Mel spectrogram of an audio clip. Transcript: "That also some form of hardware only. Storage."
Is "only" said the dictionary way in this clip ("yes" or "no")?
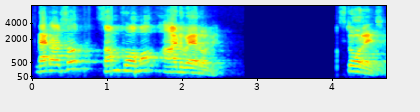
no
